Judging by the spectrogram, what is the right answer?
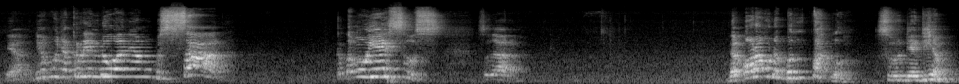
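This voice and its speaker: Lively preacher in an echoey hall. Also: very high-pitched, takes it slowly, pauses often. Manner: lively call-and-response with the congregation; playful, teasing, laughs often. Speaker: pastor. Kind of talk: sermon. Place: large hall with a congregation. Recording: roomy hall, distant mic, faint noise.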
